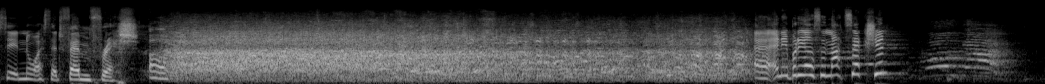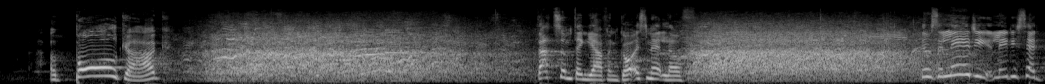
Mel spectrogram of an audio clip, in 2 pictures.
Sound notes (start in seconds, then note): 1.5 audience laughs; 12.2 audience laughs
